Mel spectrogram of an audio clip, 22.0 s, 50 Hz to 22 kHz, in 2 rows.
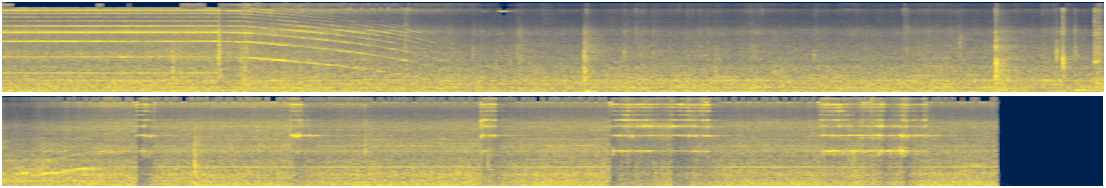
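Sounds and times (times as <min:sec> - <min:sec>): meat bandsaw running: 0:00.0 - 0:04.6, 0:11.2 - 0:21.0
bandsaw blade squealing: 0:17.0 - 0:18.3, 0:19.1 - 0:20.6.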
